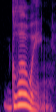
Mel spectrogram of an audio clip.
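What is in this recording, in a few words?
"glowing", English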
